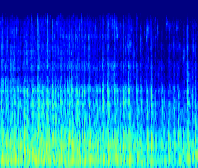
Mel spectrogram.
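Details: Pentair Legend pool sweeper, turbine shaft spun by hand before bearing replacement: a fast dry rattle that slows and fades as the shaft spins down; worn, loose turbine shaft bearings.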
